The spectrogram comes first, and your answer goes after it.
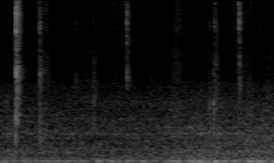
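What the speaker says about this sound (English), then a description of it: "So I'm going to take these scissors." Scissors snip through rucksack webbing to harvest a D-ring, giving a few sharp crisp cuts spread across a quiet background.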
